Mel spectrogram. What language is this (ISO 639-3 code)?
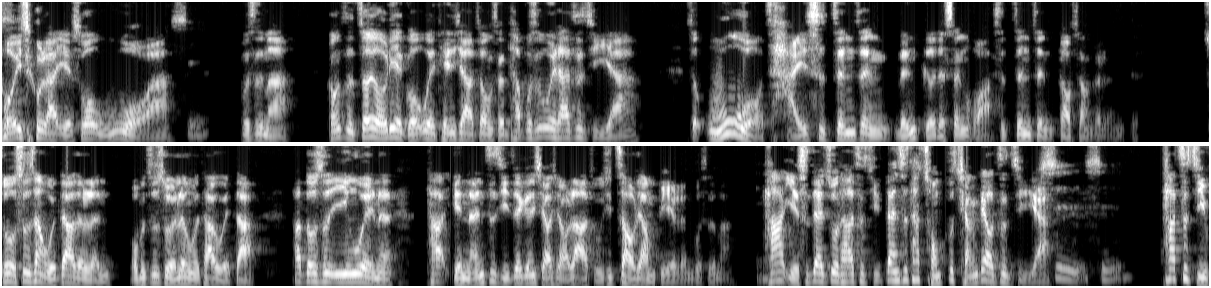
zho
